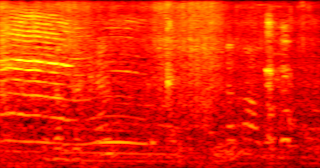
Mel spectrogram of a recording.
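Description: Indoors at home, a cat meows in a few short, rising and falling cries, mixed in with people talking nearby.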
